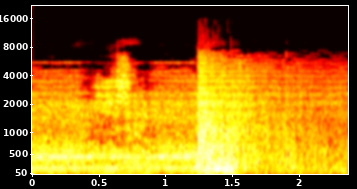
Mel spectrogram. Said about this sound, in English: The first enemy tank was hit squarely by a direct hit to the turret thanks to the power of the STU-C's 75mm gun.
